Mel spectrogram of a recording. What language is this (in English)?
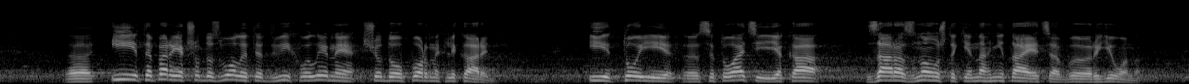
Ukrainian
